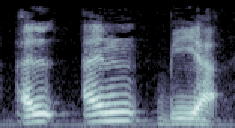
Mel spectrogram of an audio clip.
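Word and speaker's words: الأنبياء: So we don't pronounce it Al-An. We change the Noon into a Meme.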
